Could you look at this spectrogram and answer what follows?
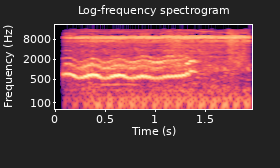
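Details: A common hill myna (Gracula religiosa) in talking mimicry gives a drawn-out, wavering, voice-like note lasting over a second, rising and dipping in pitch, over a steady high electrical whine.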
